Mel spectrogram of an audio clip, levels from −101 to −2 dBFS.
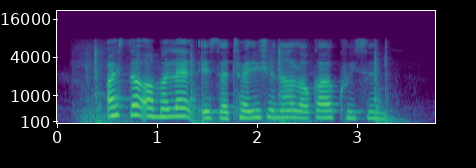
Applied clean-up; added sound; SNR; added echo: none; Drawer open or close; 18 dB; none.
